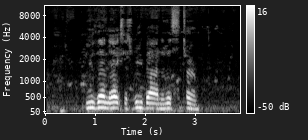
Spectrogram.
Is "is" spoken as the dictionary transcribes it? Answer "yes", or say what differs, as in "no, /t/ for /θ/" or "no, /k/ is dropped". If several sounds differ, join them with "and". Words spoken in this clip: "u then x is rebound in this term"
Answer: no, /s/ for /z/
